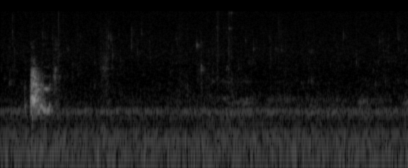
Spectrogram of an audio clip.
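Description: A Shiba Inu puppy makes one brief vocal sound about half a second in.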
